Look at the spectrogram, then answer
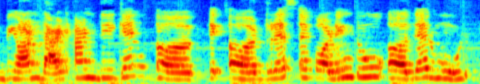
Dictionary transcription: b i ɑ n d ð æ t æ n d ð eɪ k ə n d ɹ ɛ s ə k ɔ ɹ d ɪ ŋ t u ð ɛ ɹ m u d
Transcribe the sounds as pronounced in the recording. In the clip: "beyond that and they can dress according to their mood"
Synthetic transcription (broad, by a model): b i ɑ n d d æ t æ n d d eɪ k ə n d ɹ ɛ s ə k ɔ ɹ d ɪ ŋ t u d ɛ ɹ m u d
